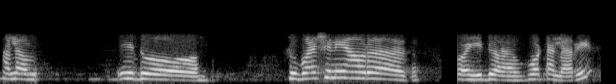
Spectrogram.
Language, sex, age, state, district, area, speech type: Kannada, female, 60+, Karnataka, Bellary, rural, conversation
